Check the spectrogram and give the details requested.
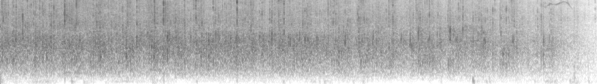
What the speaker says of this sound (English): Give them a round of applause, yeah.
